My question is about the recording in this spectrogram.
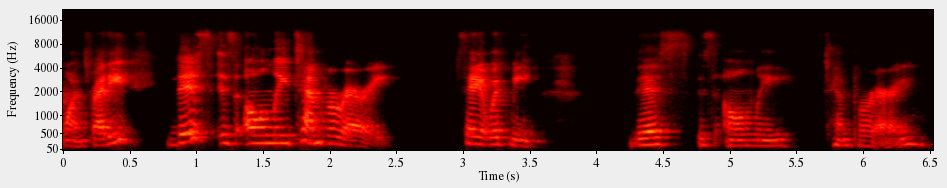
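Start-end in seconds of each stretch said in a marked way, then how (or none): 4.3-6.4 soft, lower hushed echo; softer repeat. Shown as a demonstration. Leader repeats the mantra softly for the group, hushed. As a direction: say it back quietly. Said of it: "I'll whisper it kind of in the second one".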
